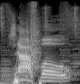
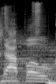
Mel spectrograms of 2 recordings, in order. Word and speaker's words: Djapo: We having an African reggae type theme today because we got the ladies of JAPO, because the D is silent, like Django. It's like Django little cousin name. But it's JAPO Cultural Arts Institute.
